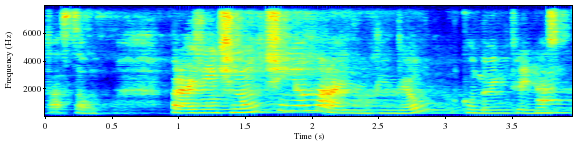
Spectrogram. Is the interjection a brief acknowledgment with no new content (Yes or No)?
Yes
